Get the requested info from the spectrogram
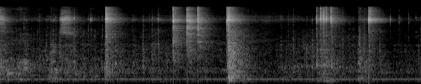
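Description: Beyblade spinning tops battling in a plastic stadium: sharp plastic clacks at uneven intervals as the tops knock into each other and the stadium wall, over a faint steady hum from a spinning top.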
